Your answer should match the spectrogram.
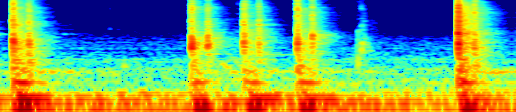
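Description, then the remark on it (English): Numbers are tapped out on a computer keyboard while someone does a math calculation: about six crisp, sharp key clicks in an uneven rhythm, with short pauses between presses and no voices. “All right, I'm punching the numbers.”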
